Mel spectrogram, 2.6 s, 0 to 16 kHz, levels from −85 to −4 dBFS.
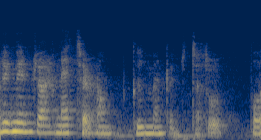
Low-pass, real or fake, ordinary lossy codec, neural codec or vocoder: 7.2 kHz; fake; none; codec, 16 kHz, 0.5 kbps, X-Codec, HuBERT features, trained on LibriSpeech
